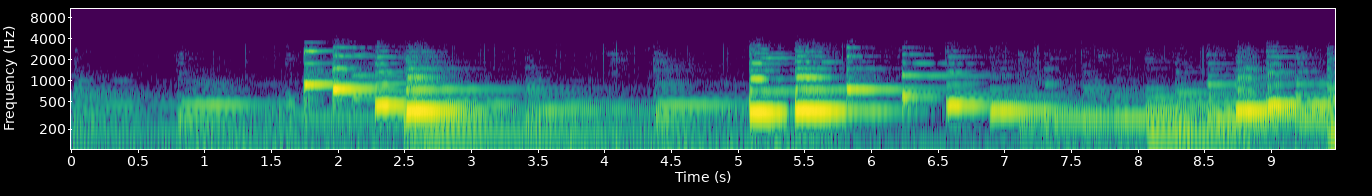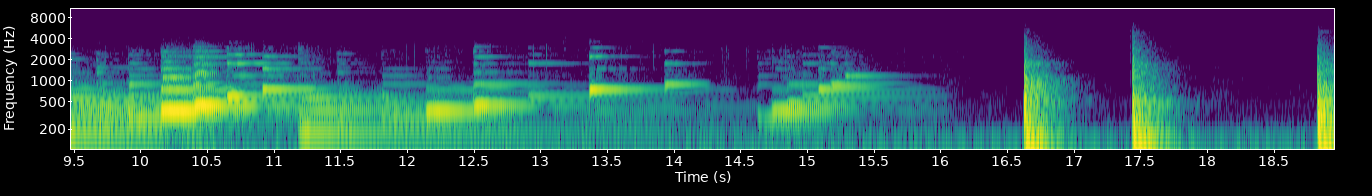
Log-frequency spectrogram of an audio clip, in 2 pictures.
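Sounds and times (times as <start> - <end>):
plucked ringing musical notes: 0.0 - 17.8
knocking on a door: 16.6 - 17.9, 18.8 - 18.9.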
